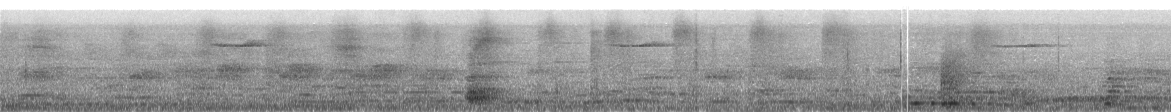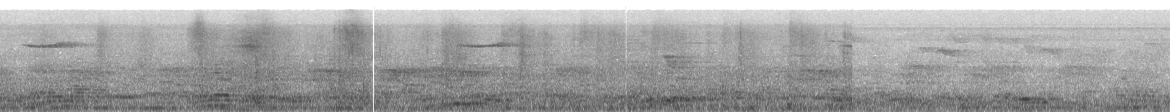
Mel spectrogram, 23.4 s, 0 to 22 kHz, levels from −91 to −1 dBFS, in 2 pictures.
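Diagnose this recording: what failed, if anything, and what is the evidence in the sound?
Four hard dropouts cut the sound to dead silence and snap straight back: a short tick at 1.02 s (about 5 ms), fuller pops with an audible hole at 9.06 to 9.08 s and 15.43 to 15.45 s (about 21 ms each), and another tick at 17.96 s (about 13 ms). These are blocks of digital silence at the driver or buffer stage. The output buffer likely wasn't filled in time, so zeros went out instead. The first three gap lengths fit 256-sample and 1024-sample buffers.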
